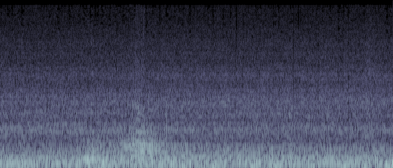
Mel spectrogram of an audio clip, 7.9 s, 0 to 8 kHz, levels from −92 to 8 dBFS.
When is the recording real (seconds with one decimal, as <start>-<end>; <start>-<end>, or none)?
0.8-3.0; 5.5-7.2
